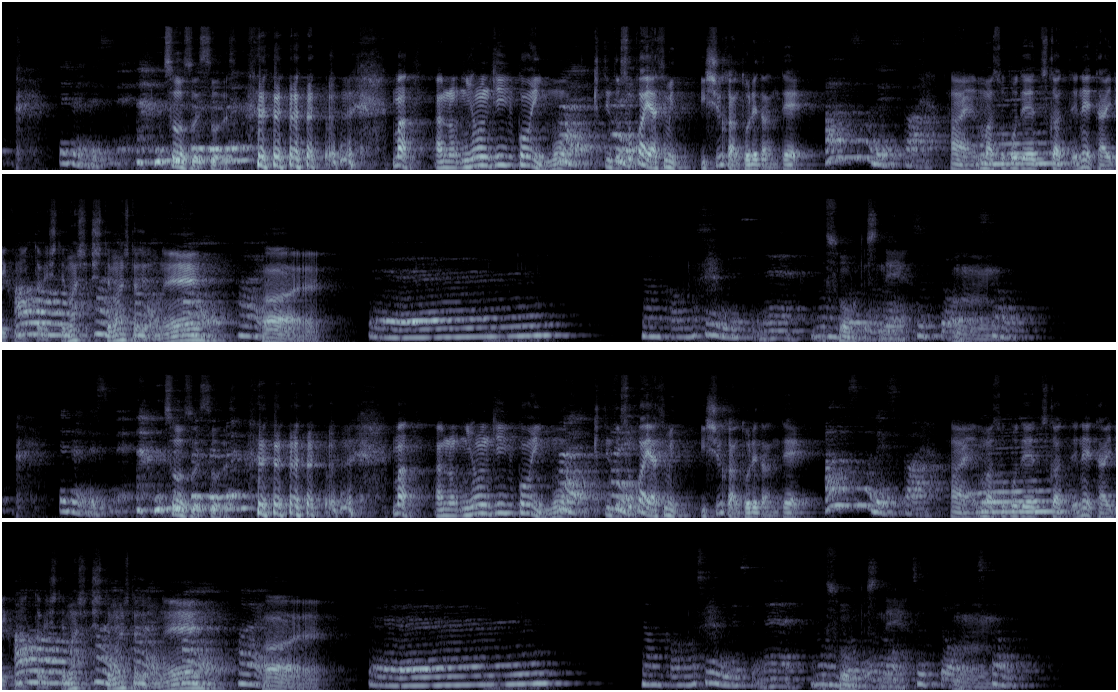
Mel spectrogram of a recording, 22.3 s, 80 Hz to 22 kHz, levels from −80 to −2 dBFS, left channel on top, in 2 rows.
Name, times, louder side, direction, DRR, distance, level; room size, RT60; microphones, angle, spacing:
voice 1, 0.6-2.4 5.6-6.3 8.2-9.3 9.6-10.6 11.3-13.8 14.8-16.7 17.5-20.8 21.0-21.2, equal, 25° right, -7 dB, 2.0 m, -35 dB
voice 2, 1.6-5.7 6.0-8.0 9.5-13.3 13.7-14.3 18.2-18.3 19.4-20.2 20.6-21.2, left 2 dB, 15° left, 10 dB, 0.5 m, -33 dB
8.5 x 8.2 x 5.3 m, 0.90 s
head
